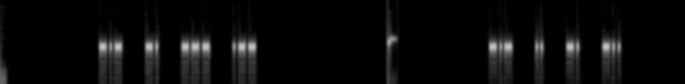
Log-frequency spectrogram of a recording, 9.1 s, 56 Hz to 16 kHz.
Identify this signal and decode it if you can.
Morse code, heard as a keyed tone, about 36 wpm, spaced as for 20 wpm, 700 Hz. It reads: KNOW KIND
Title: 3x Character Spacing - Top 200 Words - 35wpm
